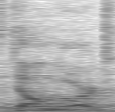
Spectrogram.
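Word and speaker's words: Del Norte: from across the state of California from Little delnort County way up in the north and it is delort that's how they pronounce it delort County North to Alpine way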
